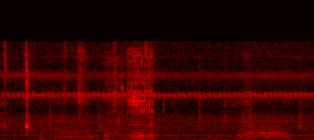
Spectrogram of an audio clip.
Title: pug snoring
